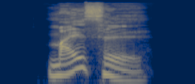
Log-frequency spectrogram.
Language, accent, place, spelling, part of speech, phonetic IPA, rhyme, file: German, Germany, Berlin, meißel, verb, [ˈmaɪ̯sl̩], -aɪ̯sl̩, De-meißel.ogg
- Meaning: inflection of meißeln: 1. first-person singular present 2. singular imperative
